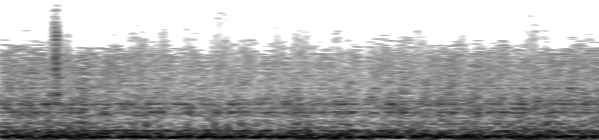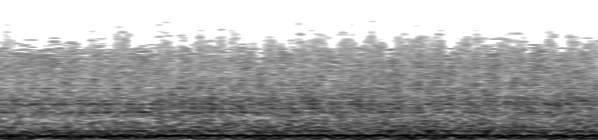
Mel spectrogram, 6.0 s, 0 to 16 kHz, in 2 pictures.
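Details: 1972 Nova drag build, in gear after transmission test following fluid drain (earlier 2-3 shift locked rear wheels); loud steady even idle, no knocks or surges; all gears and trans brake working, 1-2 shift clean, normal idle.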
